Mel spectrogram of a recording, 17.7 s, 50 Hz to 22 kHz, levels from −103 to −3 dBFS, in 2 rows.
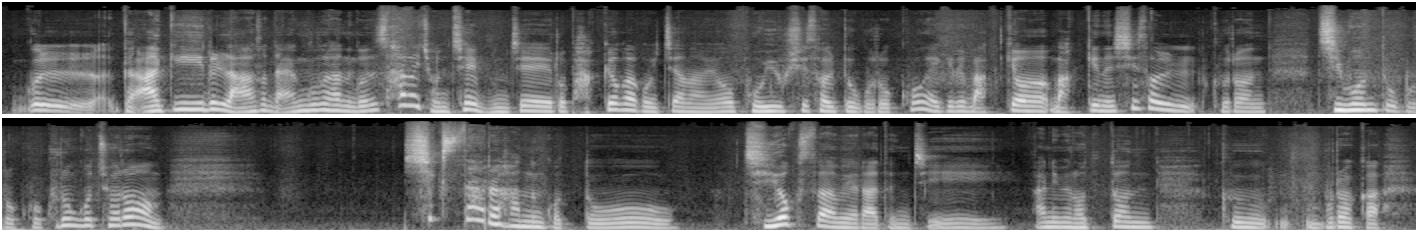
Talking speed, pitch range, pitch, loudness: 285 characters per minute, 150-200 Hz, 165 Hz, -22 LUFS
